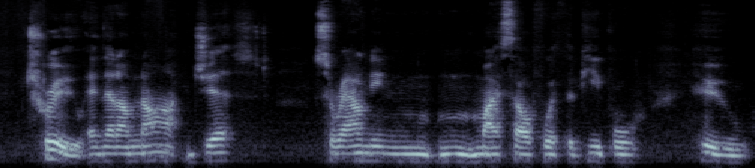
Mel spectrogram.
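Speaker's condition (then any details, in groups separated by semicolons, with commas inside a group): Stuttering; present for at least 10 to 12 years, speaking practice through Toastmasters, National Stuttering Association, TESA; severe stuttering; blocks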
